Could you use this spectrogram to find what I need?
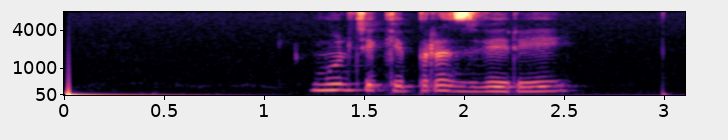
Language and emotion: Russian, neutral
